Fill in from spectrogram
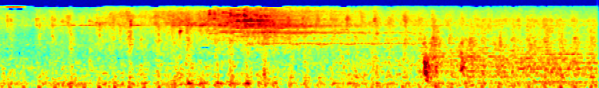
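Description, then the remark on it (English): A goods train rolls along the rails with a steady, heavy rumble and a quick rhythmic clatter of wheels, plus a brief higher metallic squeal near the end. No one speaks. “And on the very first clip here, oh, he is delivering a goods train and something weird occurs.”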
